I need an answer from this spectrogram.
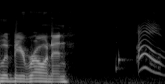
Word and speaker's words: ronin: To tell you the truth, the correct correct pronunciation would be Ronin, not Ronin. The correct pronunciation would be Ronin.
